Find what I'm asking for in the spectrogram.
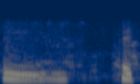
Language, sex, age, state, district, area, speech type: Bodo, female, 60+, Assam, Baksa, urban, conversation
